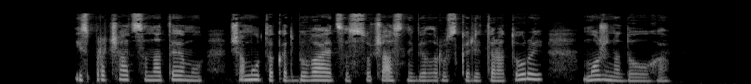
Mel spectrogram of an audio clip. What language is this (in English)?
Belarusian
